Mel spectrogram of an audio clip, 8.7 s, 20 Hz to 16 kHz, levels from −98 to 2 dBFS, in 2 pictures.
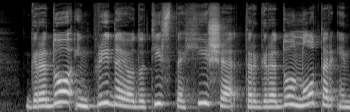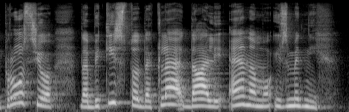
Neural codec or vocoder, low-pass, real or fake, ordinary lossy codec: none; 14.4 kHz; real; none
